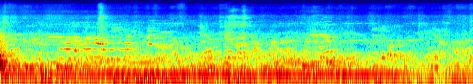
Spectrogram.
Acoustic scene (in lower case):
restaurant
